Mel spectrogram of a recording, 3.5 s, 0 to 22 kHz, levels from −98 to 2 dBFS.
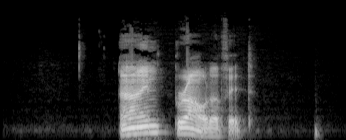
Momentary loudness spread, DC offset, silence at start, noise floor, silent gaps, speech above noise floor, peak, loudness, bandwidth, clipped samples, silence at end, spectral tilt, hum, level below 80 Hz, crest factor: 12 LU; under 0.1%; 1.2 s; -75 dBFS; none; 57 dB; 0 dBFS; -18 LUFS; 10.5 kHz; under 0.1%; 1.05 s; -5 dB/octave; none; -60 dBFS; 22 dB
